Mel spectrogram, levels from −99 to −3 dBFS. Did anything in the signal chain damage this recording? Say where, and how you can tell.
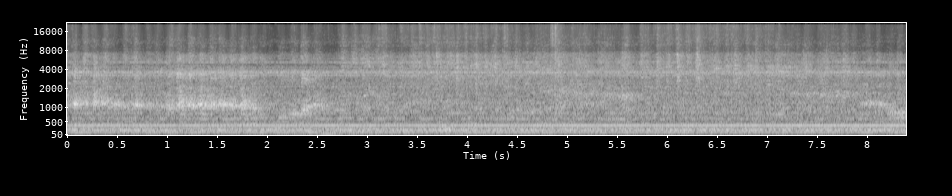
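Yes. Bluetooth LC3 compression runs through the whole clip, and the damage is plainly audible. This is a codec-stage fault, likely from an LC3 encode over a Bluetooth LE Audio link. The transform coder quantises the upper spectrum coarsely and fills the gaps with noise, leaving a grainy, breathy texture on the sound. The smearing fits 10 ms frames at a moderate bitrate, around 48 kbps. Content still reaches about 20.2 kHz, so the band is not truncated.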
